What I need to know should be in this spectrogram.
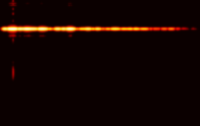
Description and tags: Warning: It can be loud, Adjust the Volume
This is definitely something sharp!
This sound can for example be used in films, for example if a person is about to stab the main character from behind - you name it!
If you enjoyed the sound, please STAR, COMMENT, SPREAD THE WORD!🗣 It really helps!
cinematic, creepy, cutscene, danger, deadly, film, game, horror, knife, nightmare, sharp, sinister, spooky, suspense, threat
